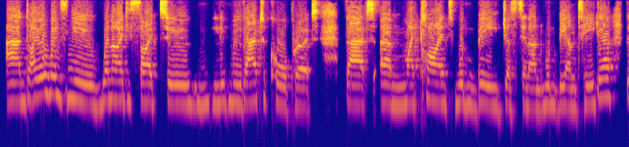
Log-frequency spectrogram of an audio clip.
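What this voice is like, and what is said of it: English accent. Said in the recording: “As you can probably tell by my accent, I'm English, so I'm English born”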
